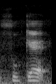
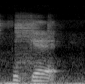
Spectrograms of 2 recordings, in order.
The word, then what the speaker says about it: Phuket: But the ramen over there was good, and then we stayed in Bangkok for 2 days, and then we flew to Phuket for 8 days.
